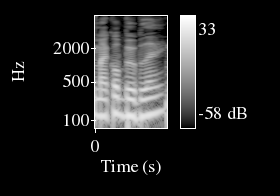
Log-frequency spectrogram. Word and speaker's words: Bublé: Michael Bublé is swinging through here. – Hey, there you go. – I feel like you have to always say his name, Michael Bublé. – Bublé.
